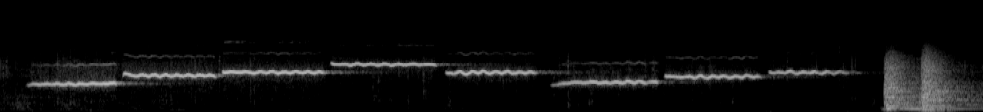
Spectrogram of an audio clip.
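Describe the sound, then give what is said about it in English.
A lone whistled tune used as a radio program's signal: eight sustained, clear notes that climb, dip and climb again, then a sudden loud, broad noisy burst at the end. “That whistle is your signal for the Signal Oil Program, The Whistler.”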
